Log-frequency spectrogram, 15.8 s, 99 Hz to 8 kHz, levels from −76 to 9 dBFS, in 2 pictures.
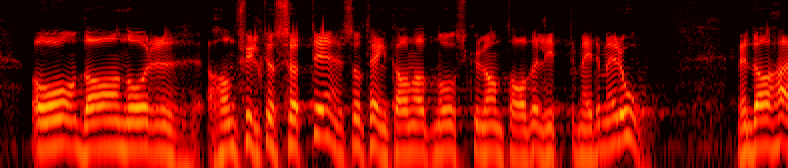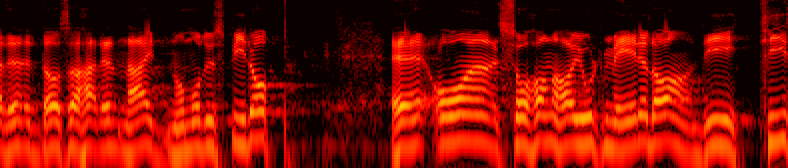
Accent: Swedish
